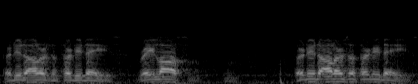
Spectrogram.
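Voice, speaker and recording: A bored old-movie noir judge, flat rote delivery, muffled hissy sound. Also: male voice, on the low side, a little fast. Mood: bored, officious. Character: brisk, bored night-court judge sentencing offenders. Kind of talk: old film noir acting. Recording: dull vintage film audio with hiss.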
